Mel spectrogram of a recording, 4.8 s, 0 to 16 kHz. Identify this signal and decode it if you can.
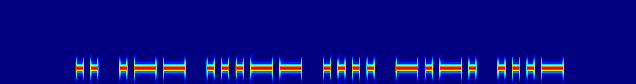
Morse code, heard as a keyed tone, about 22 wpm, 700 Hz. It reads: IW3HCV
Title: DXCC-100 Call Signs - 6 Characters - Repeated 3x - 22wpm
